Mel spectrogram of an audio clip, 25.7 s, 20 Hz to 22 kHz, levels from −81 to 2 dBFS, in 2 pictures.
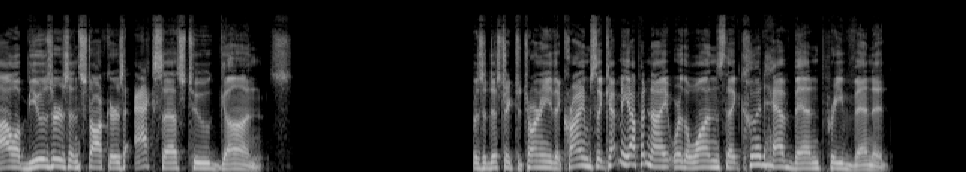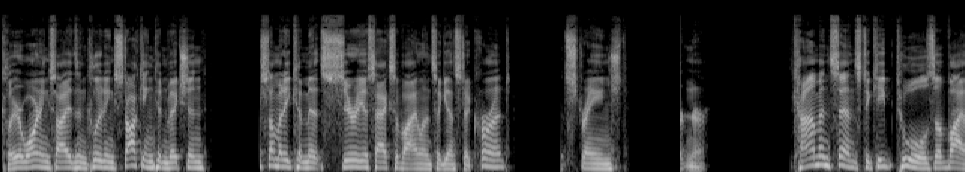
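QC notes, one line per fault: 6.07, 12.66, 16.08, 20.11, 21.72 and 23.18 s: clipped start after a pause. After each silence of about 0.4 to 2.2 s, the first 230 to 260 ms of speech is missing as the output wakes, as just before "warning signs including stalking". Unlike muted pauses, speech itself is lost.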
